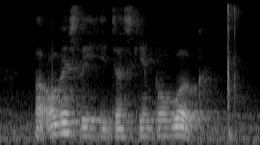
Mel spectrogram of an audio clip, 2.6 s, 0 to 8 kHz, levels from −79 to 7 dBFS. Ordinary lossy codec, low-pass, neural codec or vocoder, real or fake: none; 7.2 kHz; none; real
